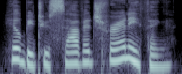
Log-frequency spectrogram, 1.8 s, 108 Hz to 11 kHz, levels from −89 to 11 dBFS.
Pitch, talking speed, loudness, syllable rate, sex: 220 Hz, 200 wpm, -18 LUFS, 6.0 syllables/s, female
